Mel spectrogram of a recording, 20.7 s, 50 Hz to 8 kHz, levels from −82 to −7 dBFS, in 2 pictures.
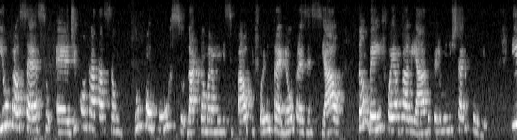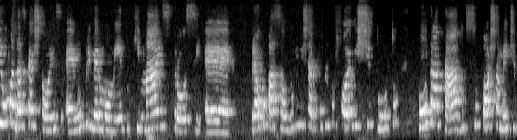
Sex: female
